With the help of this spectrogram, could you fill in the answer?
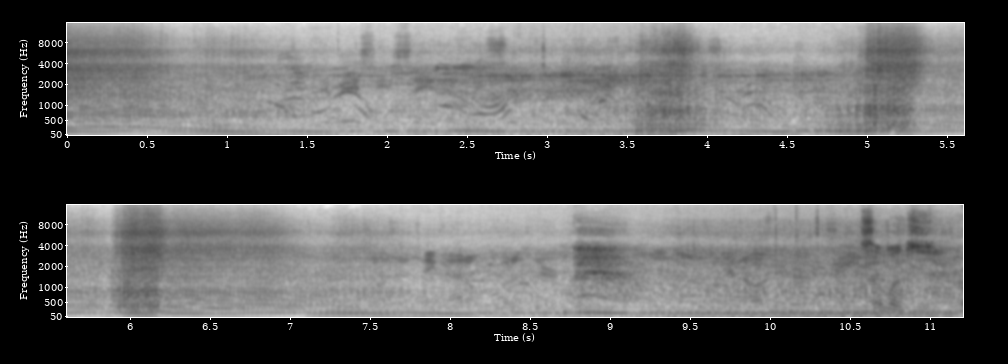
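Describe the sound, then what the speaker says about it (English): A car engine revs in several sharp bursts through loud exhaust pipes at a rat rod and hot rod car show, with people talking and a steady idle rumble underneath. "Someone's revving the pipes over here."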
